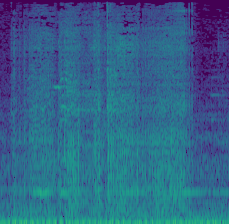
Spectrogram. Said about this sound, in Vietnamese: Lúc này, tiếng nhà sàn kẽo cả kẽo kẹt, đến xót ruột lại vang lên.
